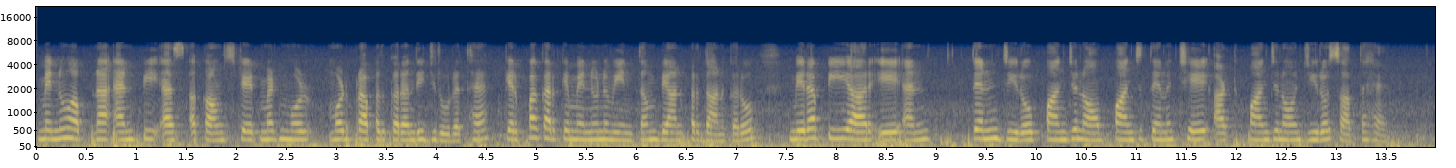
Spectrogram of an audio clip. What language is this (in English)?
Punjabi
